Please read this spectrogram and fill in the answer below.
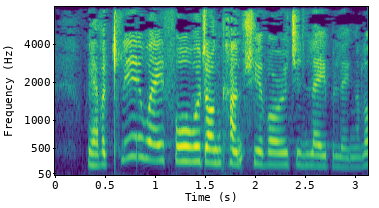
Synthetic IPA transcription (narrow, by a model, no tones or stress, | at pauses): wiəvəkʰl̥ɪəweɪfɔːwədn̩kʰʌ̃nt͡ʃɹ̥iəvɒɹɪd͡ʒɪ̃nleɪbəlɪ̃ŋəlɒ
